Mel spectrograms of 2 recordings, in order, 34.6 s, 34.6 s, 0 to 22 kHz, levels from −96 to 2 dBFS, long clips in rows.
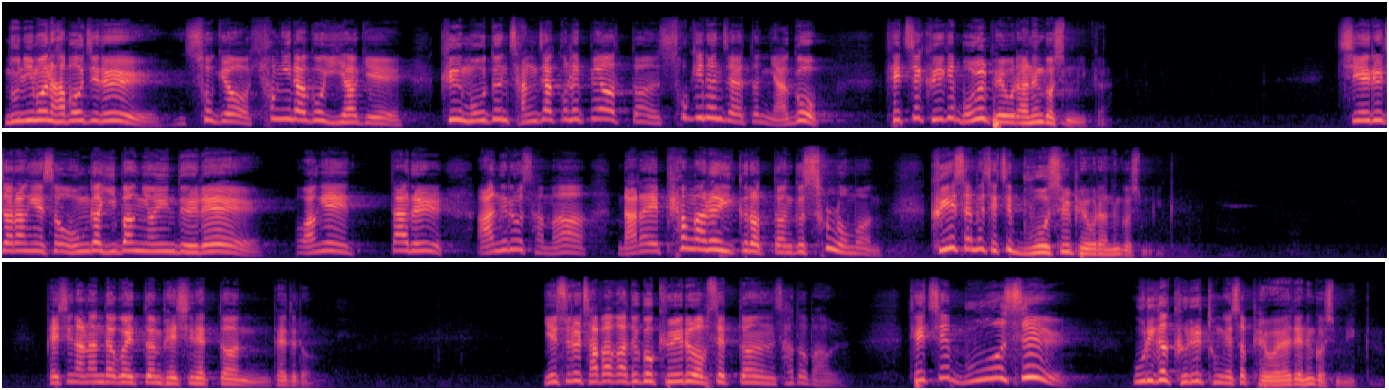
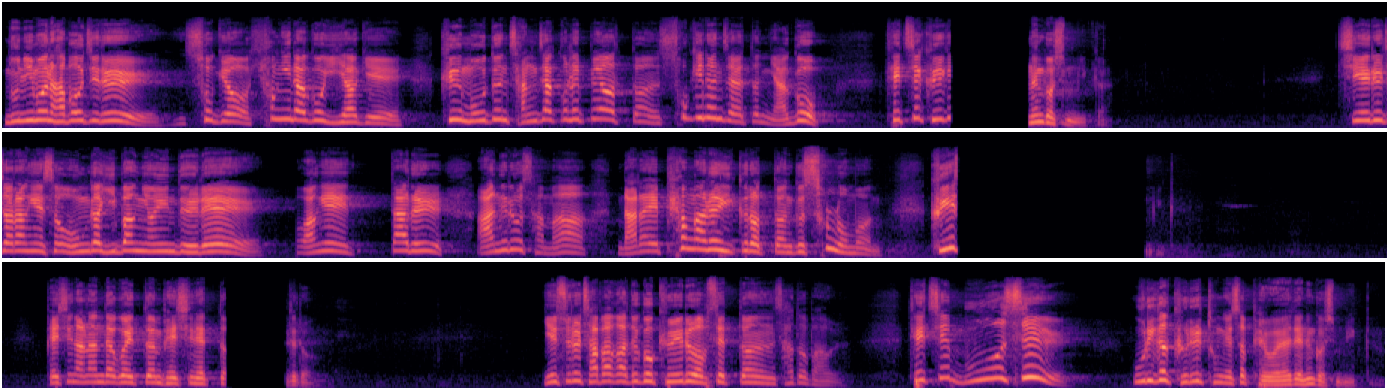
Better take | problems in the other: first | audio cutting out; at 8 s for 0.5 s, at 20 s for 1.5 s and at 25 s

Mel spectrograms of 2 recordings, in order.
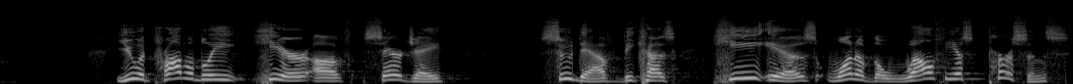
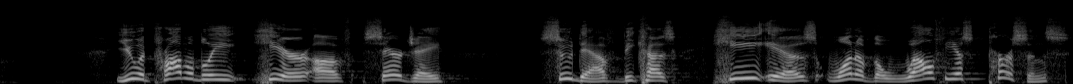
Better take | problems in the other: neither | none

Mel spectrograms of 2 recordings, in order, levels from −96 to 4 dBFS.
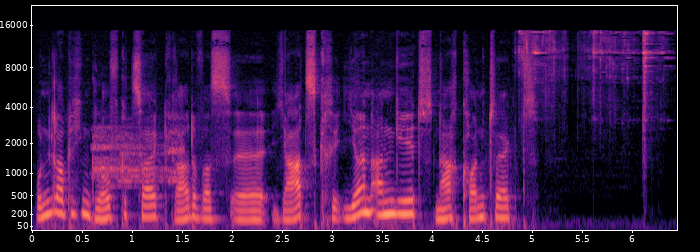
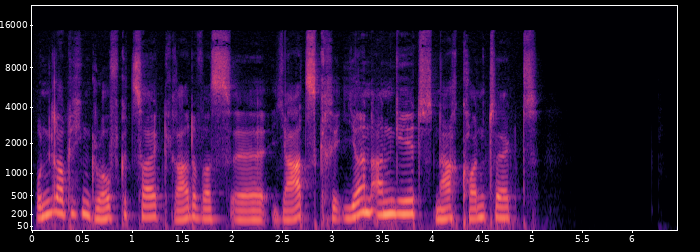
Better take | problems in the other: second | dog barking; noticeable; at 0.5 s; peak 9 dB below the speech // jangling keys; noticeable; from 5 s on; peak 4 dB below the speech

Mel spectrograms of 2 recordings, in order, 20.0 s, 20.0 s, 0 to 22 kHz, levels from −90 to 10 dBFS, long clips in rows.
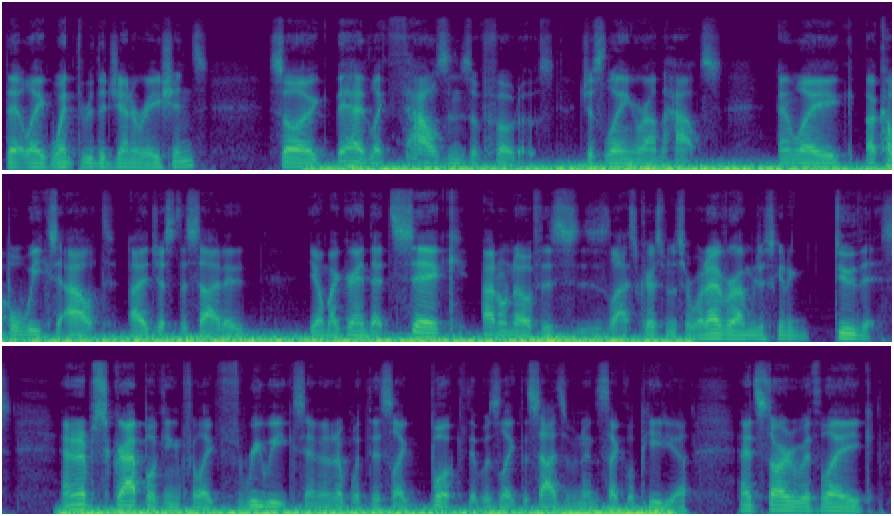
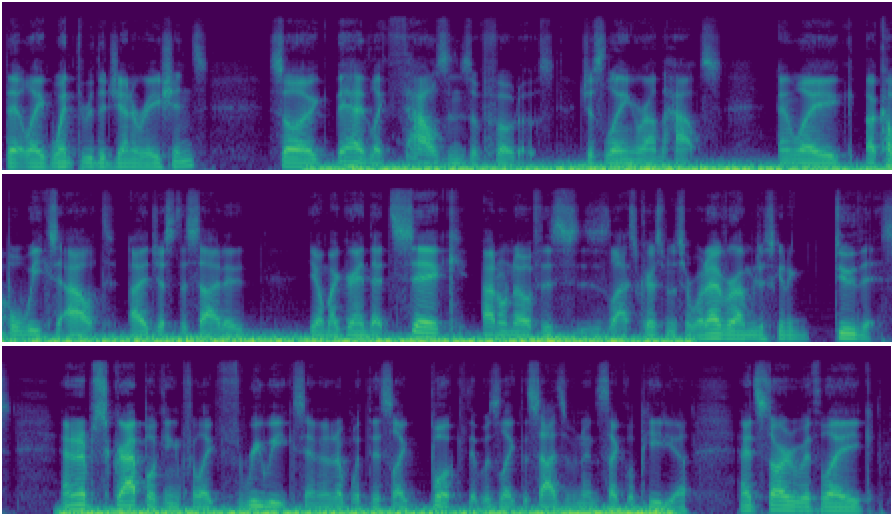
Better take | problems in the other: neither | low rumble; noticeable; from 2.5 to 12 s and from 14 to 18 s; 15 dB below the speech; the same in both

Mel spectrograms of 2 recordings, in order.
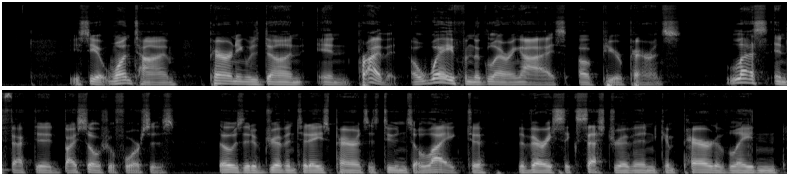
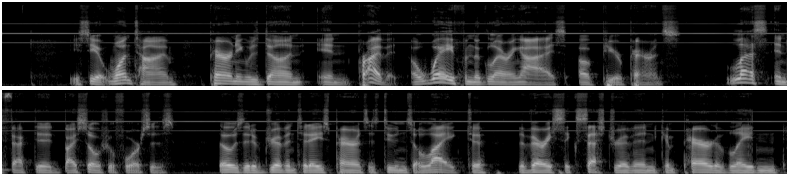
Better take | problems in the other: first | high-pitched whine; noticeable; throughout; 4.5 kHz, 15 dB below the speech

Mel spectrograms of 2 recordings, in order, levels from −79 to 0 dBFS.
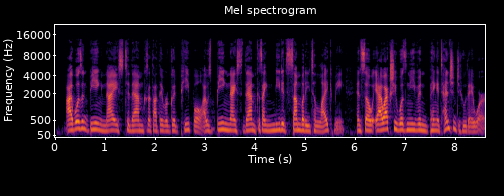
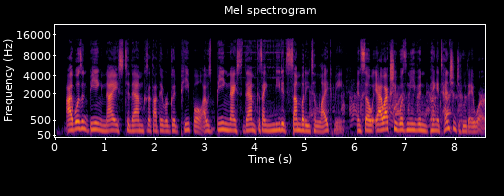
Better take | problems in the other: first | alarms or sirens; noticeable; from 4 s on; 15 dB below the speech

